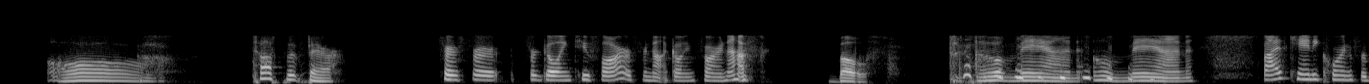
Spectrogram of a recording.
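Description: A short stall from a late packet comes first, at 8.54 to 8.60 s. One packet reached the receiver late and the jitter buffer emptied, so the last speech sound was stretched for about 30 ms and playback then carried on without losing anything. The result is a briefly held sound with a slight buzz or dip.

A burst of packet loss follows immediately, from 8.60 to 8.69 s. Consecutive audio failed to arrive in time, so the receiver continued the previous sound for 58 ms and lowered it as the gap went on. When the speech resumes, about 60 ms is missing, heard as a held sound fading out followed by a small jump forward. The call path's narrowband coding, with nothing above 4 kHz, fits G.711 mu-law.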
